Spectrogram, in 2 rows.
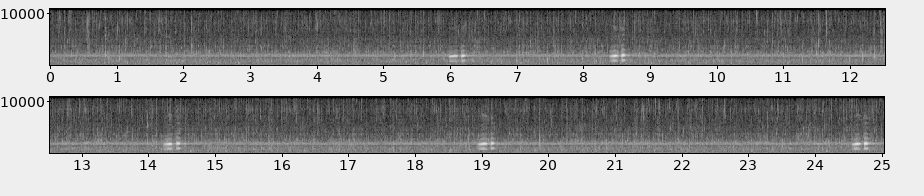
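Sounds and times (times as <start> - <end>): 
water frog giving short paired croaks: 5.9 - 6.4, 8.3 - 8.8, 14.2 - 14.7, 18.8 - 19.5, 24.3 - 25.0.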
